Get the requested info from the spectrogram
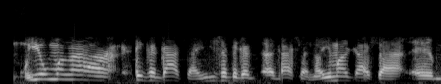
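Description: A man speaking in Tagalog over a phone line, his voice thin and missing its upper range.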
